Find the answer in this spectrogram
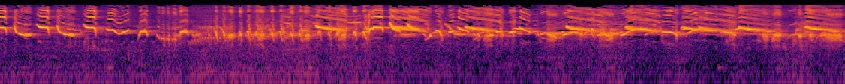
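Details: Chinese hwamei singing early in the morning, recorded up close: loud, rapid, high whistled phrases with repeated downward-sliding notes in a steady, energetic stream.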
